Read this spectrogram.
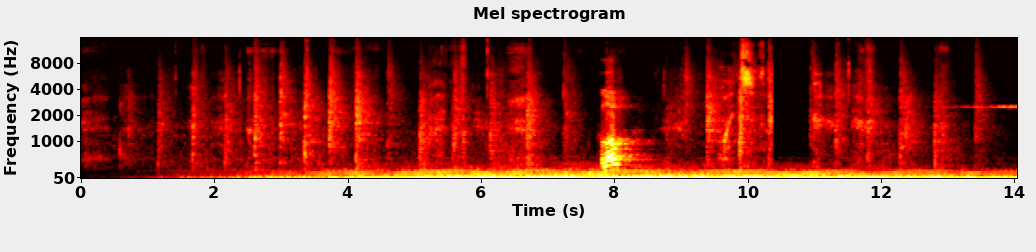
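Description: Footsteps thud heavily on stairs.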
